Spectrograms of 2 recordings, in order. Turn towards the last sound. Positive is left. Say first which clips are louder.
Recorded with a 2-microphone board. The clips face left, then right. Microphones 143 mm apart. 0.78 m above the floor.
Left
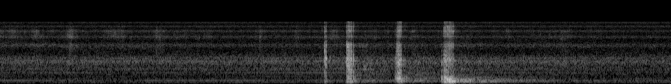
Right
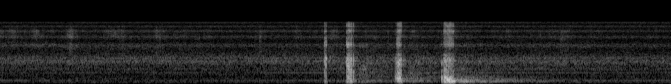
# right 2 dB
turn(degrees=-15)  # may be behind; listen again after turning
